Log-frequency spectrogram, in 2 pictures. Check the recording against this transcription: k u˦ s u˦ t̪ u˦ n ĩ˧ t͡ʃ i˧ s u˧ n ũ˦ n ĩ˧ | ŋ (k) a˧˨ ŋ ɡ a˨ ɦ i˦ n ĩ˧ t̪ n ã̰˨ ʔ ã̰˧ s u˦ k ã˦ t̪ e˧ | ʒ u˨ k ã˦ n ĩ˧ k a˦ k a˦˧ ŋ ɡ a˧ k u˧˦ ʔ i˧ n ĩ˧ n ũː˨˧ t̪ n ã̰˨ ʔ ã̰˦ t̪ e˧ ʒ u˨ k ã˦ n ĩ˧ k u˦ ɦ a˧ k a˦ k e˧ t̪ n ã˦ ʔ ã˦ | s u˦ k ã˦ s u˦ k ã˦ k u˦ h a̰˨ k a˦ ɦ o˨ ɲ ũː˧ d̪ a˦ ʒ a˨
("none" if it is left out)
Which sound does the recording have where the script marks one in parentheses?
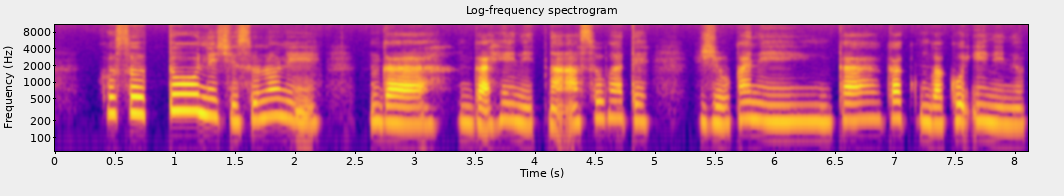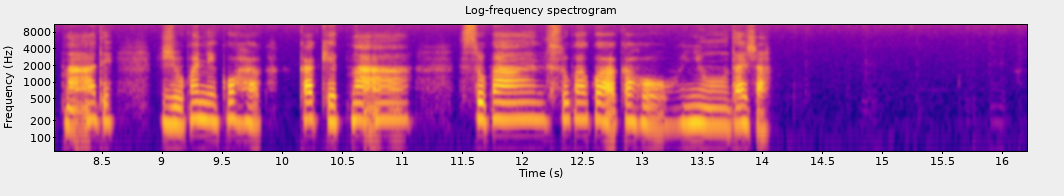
ɡ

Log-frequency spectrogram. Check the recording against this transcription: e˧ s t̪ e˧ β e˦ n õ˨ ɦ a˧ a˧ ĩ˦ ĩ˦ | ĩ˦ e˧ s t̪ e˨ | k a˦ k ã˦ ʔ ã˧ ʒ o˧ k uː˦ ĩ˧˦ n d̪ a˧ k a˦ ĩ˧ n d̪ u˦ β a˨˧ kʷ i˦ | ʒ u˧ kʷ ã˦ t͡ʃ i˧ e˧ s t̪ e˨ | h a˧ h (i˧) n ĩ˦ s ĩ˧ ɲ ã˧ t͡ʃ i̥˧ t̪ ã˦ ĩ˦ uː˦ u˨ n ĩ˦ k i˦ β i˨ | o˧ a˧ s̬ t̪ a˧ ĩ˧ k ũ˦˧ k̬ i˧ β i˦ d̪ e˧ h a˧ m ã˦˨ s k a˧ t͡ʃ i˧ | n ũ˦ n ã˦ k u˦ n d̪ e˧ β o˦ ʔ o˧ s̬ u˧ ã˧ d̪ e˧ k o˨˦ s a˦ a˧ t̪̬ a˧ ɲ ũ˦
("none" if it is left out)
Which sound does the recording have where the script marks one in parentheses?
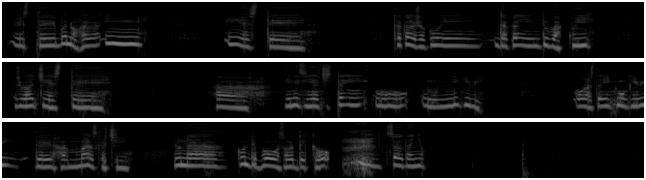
i˧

